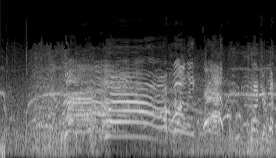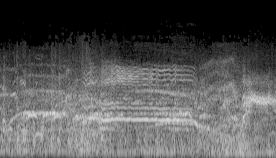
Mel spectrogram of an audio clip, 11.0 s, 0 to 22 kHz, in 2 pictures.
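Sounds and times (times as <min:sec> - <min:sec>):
roller coaster train moving: 0:00.0 - 0:11.0.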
